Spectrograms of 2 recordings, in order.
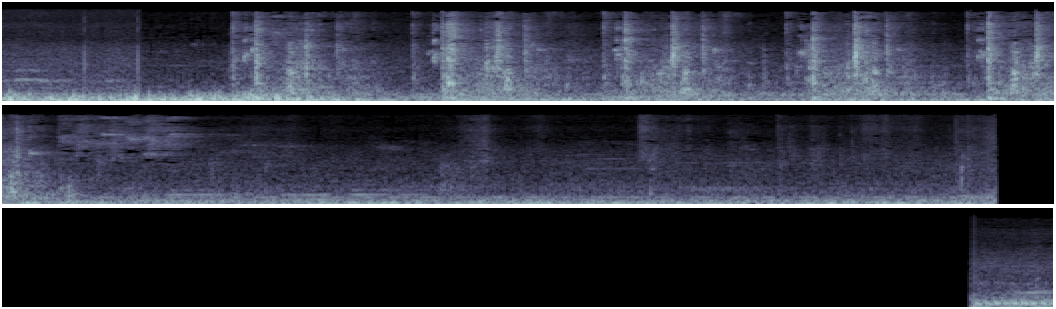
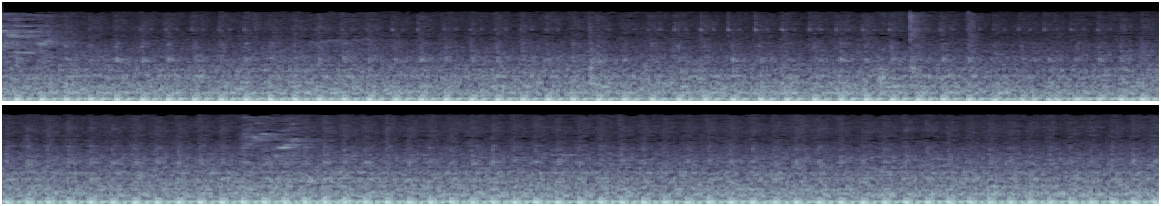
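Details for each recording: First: Old Yamaha Mio scooter, hard to start: repeated kick-start strokes churn over without firing, after oil was added to the cylinder to check compression with spark plug out; no start, ultimately traced to incorrect intake valve clearance. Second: Old Yamaha Mio scooter after valve clearance set slightly loose to cure hard starting: steady, even putter at a fast idle, about two beats a second, holding speed without stumbling; carburettor still to be tuned.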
